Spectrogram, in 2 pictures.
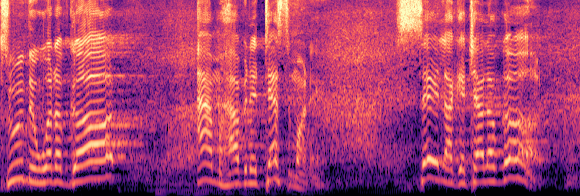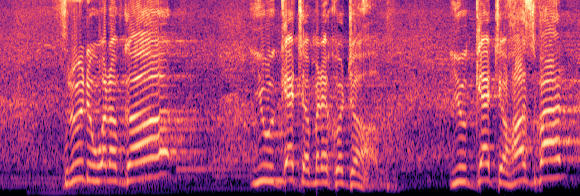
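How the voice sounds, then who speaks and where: Over music in the background, a man with an extremely high pitch talks in an animated tone at a fairly slow pace, with long, frequent pauses, ordinary pitch variation and very even loudness. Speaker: preacher. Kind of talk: sermon, preacher in full flow, call-and-response with congregation.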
